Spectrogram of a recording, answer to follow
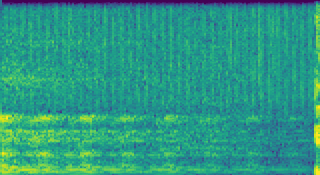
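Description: The end of a man's chanted Quranic recitation: the held last note of a phrase fades away with a lingering echo, then the next sung phrase starts abruptly at the very end.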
